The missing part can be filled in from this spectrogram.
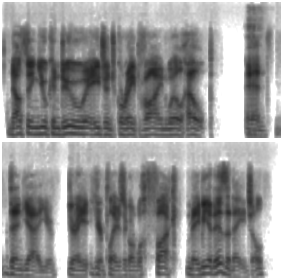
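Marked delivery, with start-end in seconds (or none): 0.1-3.1 grand, otherworldly, booming, resounding voice. A game master recounts an indescribable figure of light speaking in a video, booming voice. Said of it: "that booming voice saying like".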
